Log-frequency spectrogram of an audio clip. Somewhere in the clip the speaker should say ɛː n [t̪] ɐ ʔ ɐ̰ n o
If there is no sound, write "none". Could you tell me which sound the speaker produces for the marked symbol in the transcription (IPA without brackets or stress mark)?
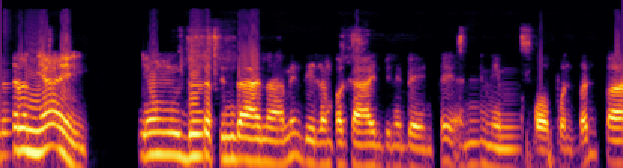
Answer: t̪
